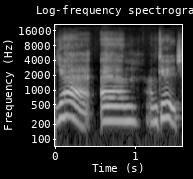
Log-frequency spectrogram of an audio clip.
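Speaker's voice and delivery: sounding a bit down, low-spirited. Replying in a conversation just before hearing bad news: sounding down. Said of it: "You sound like you're a bit down".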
